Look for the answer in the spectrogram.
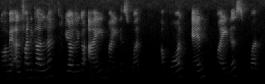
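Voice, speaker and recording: On a rough recording, a woman with a bright, forceful, somewhat high voice takes her time teaching chemistry. She moves step by step, switching between Hindi and English, asking questions before answering them herself and often checking in with quick confirmations.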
